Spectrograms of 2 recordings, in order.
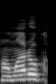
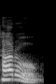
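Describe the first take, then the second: First: A full m sound follows the first consonant. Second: No m sound; the first syllable is nasalized. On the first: The speaker calls it wrong. "তাহলে এখানে সমারক হওয়ার কথা" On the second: The speaker calls it right. "ময়ের উচ্চারণ নাই ... কিন্তু আমরা আনুনাসিক দিয়েছি"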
